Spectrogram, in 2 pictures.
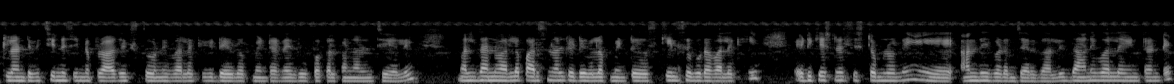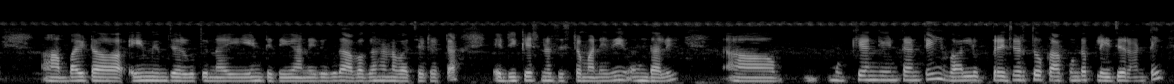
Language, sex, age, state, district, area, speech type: Telugu, female, 30-45, Telangana, Peddapalli, rural, spontaneous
